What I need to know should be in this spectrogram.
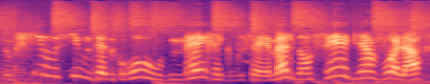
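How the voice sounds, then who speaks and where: A woman's voice: a little high, expressive, bright, forceful tone, soft background music. A woman giving a playful, teasing web news column on radio, joking as she talks. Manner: playful, teasing, quick talk with laughs.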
